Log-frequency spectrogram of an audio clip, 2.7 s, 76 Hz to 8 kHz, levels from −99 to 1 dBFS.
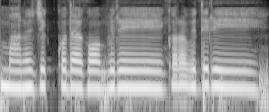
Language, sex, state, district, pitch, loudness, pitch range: Chakma, female, Tripura, Unakoti, 215 Hz, -12 LUFS, 210-220 Hz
